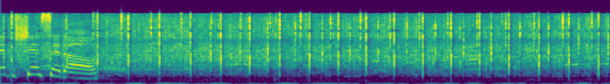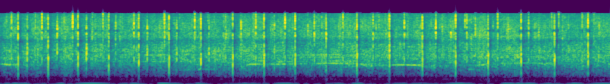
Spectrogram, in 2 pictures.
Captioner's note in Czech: applause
